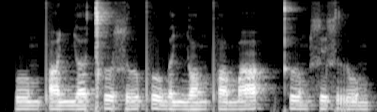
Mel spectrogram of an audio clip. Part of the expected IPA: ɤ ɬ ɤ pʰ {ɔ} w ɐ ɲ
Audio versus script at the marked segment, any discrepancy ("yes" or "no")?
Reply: yes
